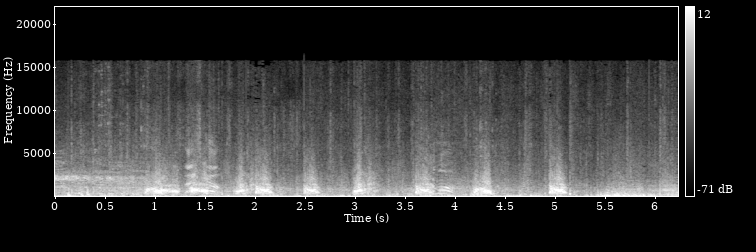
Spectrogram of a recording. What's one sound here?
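Wolves snarl and yelp close by.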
